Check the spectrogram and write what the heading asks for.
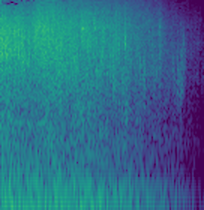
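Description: Explosion sound effect for a logo animation: a deep boom that is already at full strength and then fades away over about two seconds, dying out near the end.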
